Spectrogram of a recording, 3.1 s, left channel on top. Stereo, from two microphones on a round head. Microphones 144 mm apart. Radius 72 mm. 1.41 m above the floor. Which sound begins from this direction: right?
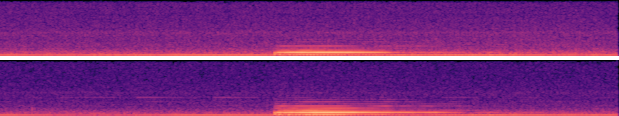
A piano, at 1.4 s.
